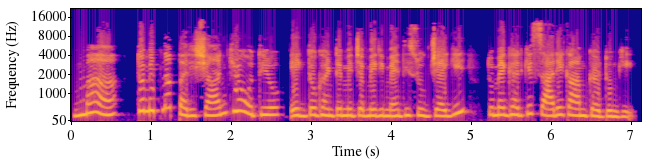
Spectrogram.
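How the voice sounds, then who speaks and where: A woman's voice: fairly high pitch, moderate pace, mellow, natural voice. A woman voicing a young daughter in a moral storybook, eager, tender and stubborn, pleading earnestly. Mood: coaxing. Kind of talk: acted Hindi moral storybook dialogue.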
